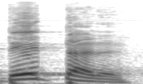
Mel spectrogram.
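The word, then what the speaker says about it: debtor: और इसको प्लेट हैं डेटर दी जो है बच्चे ये बी साइलेंट है ये बी जो है साइलेंट है ठीक ना डाटा या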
